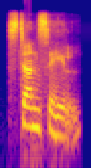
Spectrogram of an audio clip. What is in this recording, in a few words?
"stunsail", Indian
